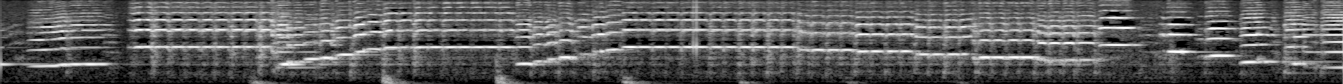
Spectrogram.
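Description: Solo violin played with the bow in a fast passage of quick separate notes, climbing in a run for a few seconds and then stepping back down.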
